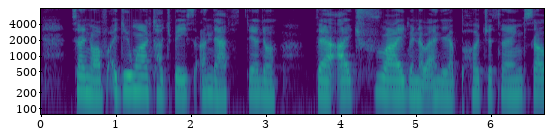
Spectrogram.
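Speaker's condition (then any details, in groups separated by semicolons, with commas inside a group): Cerebral palsy, quadriplegic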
